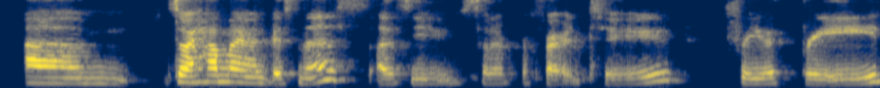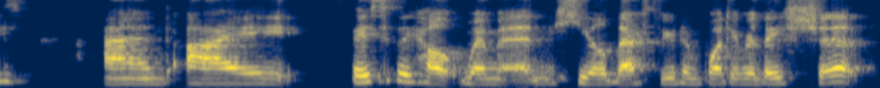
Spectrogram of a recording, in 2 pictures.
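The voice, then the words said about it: Mixed, hard-to-place accent. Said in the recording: “you can probably tell my accent is a bit of a mess... I grew up all over the place”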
